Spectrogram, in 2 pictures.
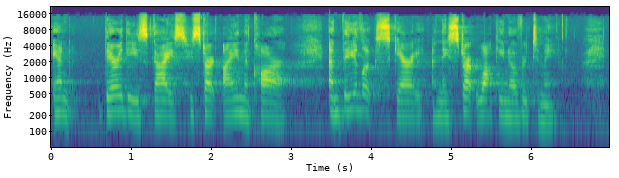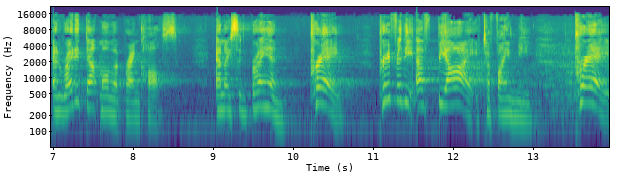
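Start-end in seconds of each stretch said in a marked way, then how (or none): none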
